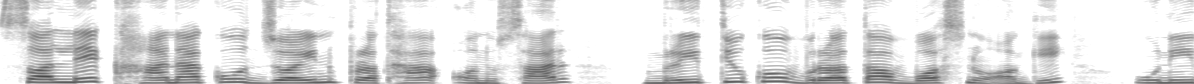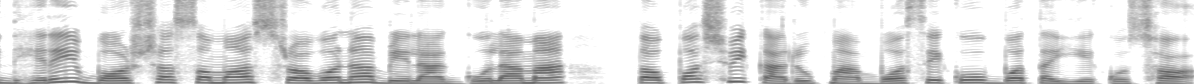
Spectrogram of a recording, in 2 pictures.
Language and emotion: Nepali, neutral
